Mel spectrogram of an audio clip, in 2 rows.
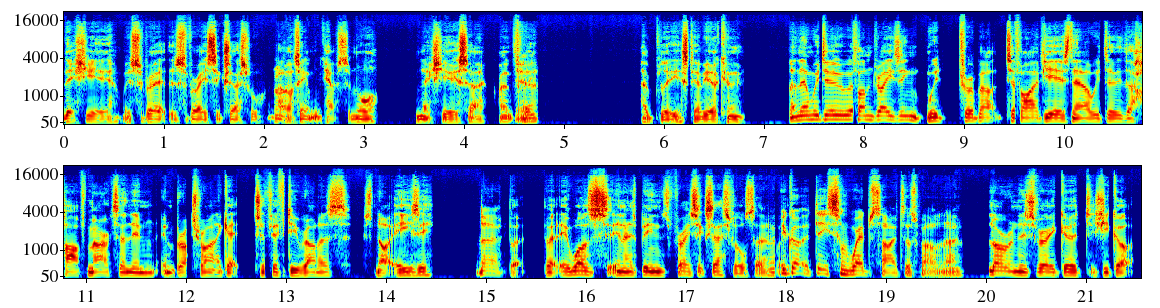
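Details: Adult male with chronic aphasia after a massive stroke about 11 years earlier; still unable to read or write; aphasia.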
